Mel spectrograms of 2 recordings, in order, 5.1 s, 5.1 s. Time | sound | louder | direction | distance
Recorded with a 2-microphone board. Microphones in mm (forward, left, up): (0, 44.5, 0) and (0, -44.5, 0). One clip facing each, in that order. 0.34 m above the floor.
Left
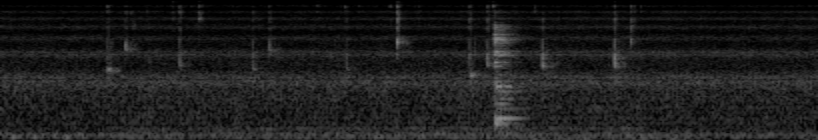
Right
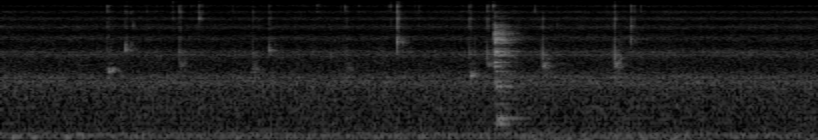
0.7 | dripping | even | 65° left (ahead or behind) | 3 m
3.1 | a cowbell | left 7 dB | 55° left (ahead or behind) | 0.7 m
